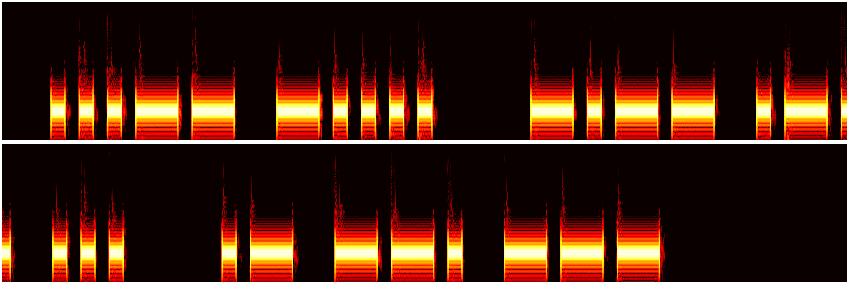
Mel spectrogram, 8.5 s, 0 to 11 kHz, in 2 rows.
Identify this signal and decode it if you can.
Morse code, heard as a keyed tone, about 17 wpm, 700 Hz. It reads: 36 YRS AGO
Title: Practice QSO - Exchange 3 - More Info - 17wpm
